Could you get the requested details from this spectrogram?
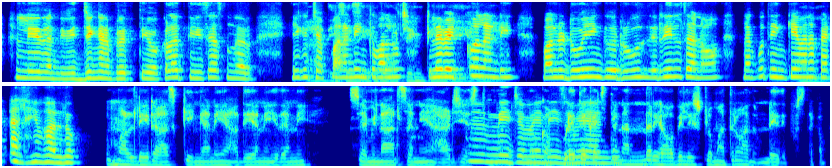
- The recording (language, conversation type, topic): Telugu, podcast, మీ కుటుంబంలో బెడ్‌టైమ్ కథలకు అప్పట్లో ఎంత ప్రాముఖ్యం ఉండేది?
- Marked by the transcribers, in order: in English: "వాచింగ్ టీవీ"; in English: "డూయింగ్"; chuckle; in English: "సెమినార్సని యాడ్"; other background noise; in English: "హాబీ లిస్ట్‌లో"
